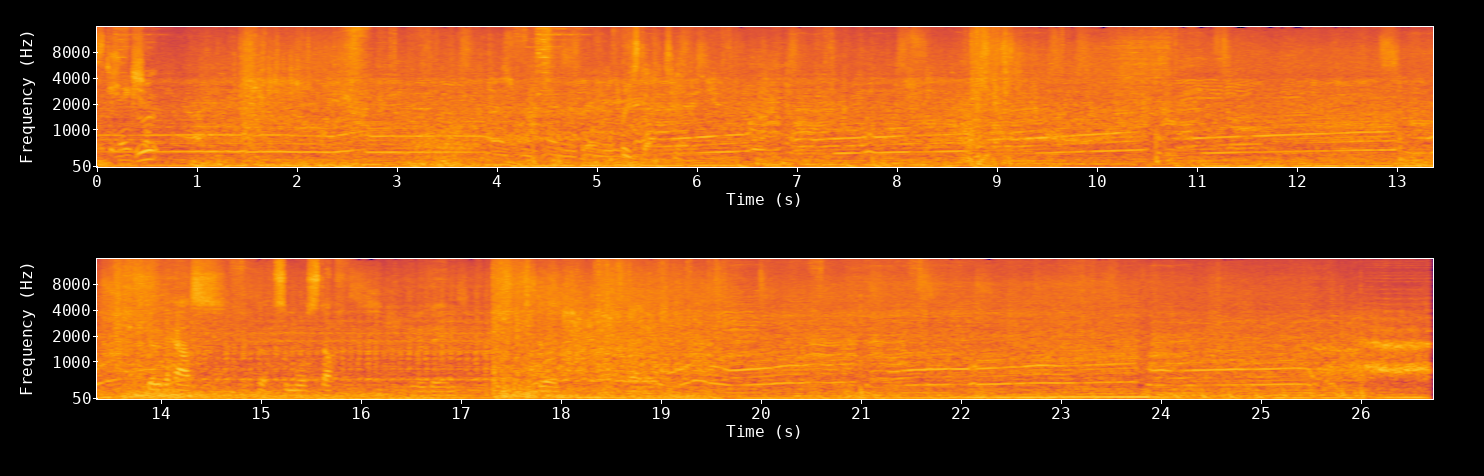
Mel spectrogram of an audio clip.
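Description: A racing car engine roars and climbs in pitch through repeated gear changes.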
